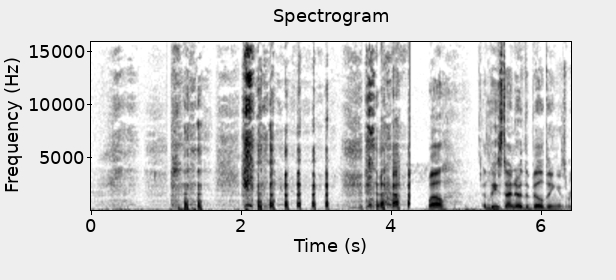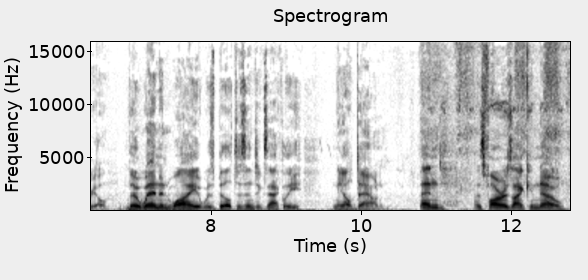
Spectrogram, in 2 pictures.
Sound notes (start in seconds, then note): 0.1 chuckling turns into crazed laughter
